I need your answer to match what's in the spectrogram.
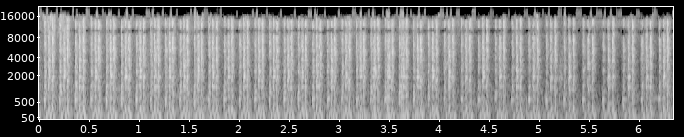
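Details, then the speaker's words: "Party Barge" truck's V8 idling, 60 lb oil pressure: loud, choppy, lumpy big-cam-like idle with strong even pulses, sounding healthy; normal idle. "But she's doing good. Really, really, really good. That'll run, and it sounds freaking beast."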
